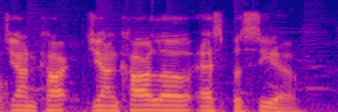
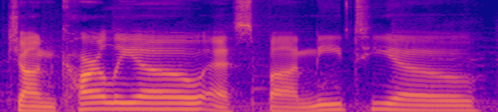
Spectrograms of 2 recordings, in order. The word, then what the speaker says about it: Giancarlo Esposito: Godario. – Giancarlo Esposito. – God damn. Giancarlo Esposito.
